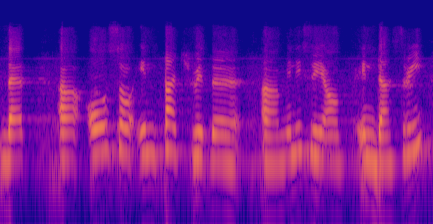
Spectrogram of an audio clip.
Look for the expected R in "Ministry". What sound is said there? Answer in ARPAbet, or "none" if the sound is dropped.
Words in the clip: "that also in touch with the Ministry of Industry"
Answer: R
